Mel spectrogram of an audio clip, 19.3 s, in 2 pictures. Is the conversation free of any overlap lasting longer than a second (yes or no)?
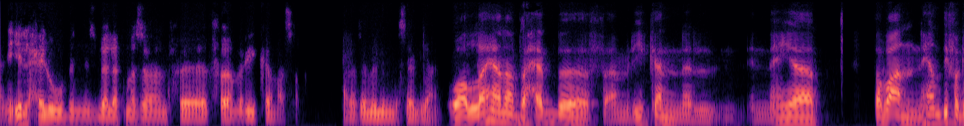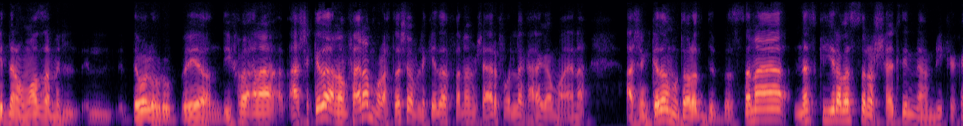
yes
